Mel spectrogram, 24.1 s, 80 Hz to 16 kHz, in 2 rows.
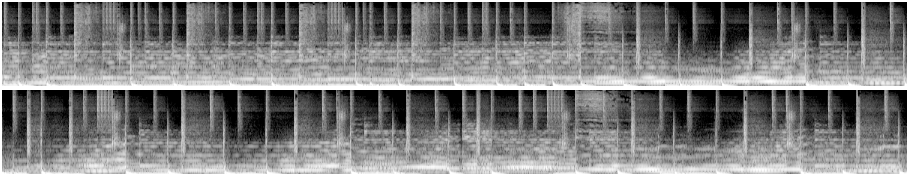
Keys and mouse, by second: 2.1 click, 3.3 click, 5.1 Tab, 6.1 3, 6.6 click, 7.3 shift+click, 9.8 shift+click, 13.3 shift+click, 13.9-15.3 shift+drag, 15.6 shift+click, 16.0 shift+click, 16.9 shift+click, 17.4 shift+click, 18.5 shift+click, 19.0-20.5 shift+drag, 22.3-24.1 middle drag.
